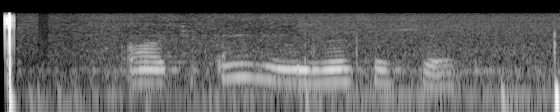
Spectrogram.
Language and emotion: Russian, neutral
